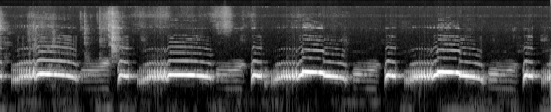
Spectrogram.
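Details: Local puter dove, a lure call: drawn-out, slightly rising then falling hollow coos about three seconds long, repeated steadily with short breaks, plus a faint low hum underneath.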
